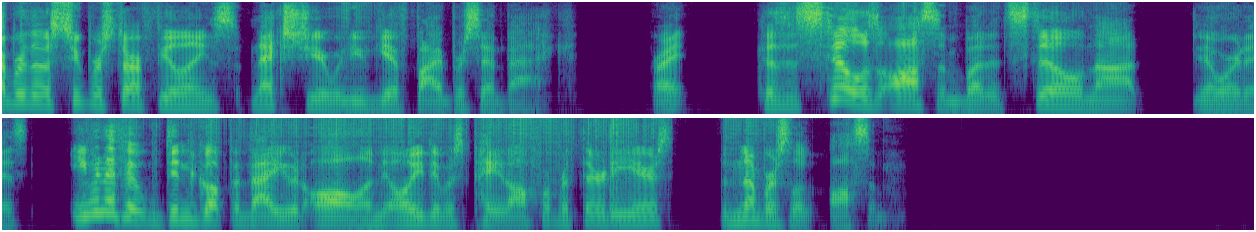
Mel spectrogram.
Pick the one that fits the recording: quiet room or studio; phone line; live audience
live audience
